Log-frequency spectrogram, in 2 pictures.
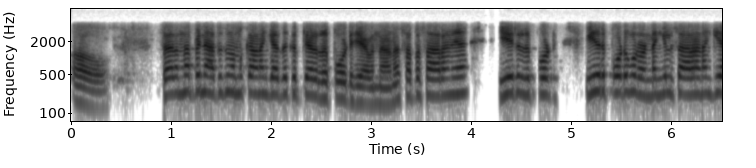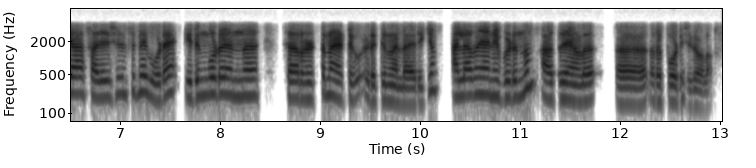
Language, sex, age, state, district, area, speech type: Malayalam, male, 18-30, Kerala, Idukki, rural, conversation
